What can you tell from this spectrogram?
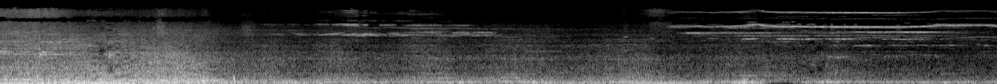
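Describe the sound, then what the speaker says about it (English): A GO commuter train rolls into the platform with loud, high-pitched wheel squeals and a rumbling roar that gradually fades as it slows. "here is our train arriving right now."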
